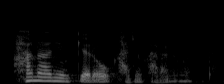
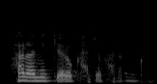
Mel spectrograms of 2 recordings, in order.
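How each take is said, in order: First: Breathy hushed whisper. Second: Said in the usual way. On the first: Shown as a demonstration. Preacher urging the congregation, hushed whisper. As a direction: whisper it as a secret. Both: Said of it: "whispered then repeated".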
